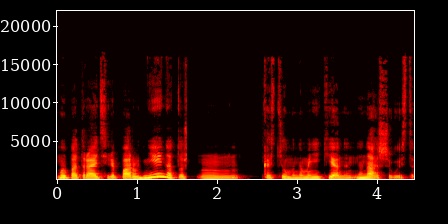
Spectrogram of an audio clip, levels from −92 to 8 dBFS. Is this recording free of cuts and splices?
no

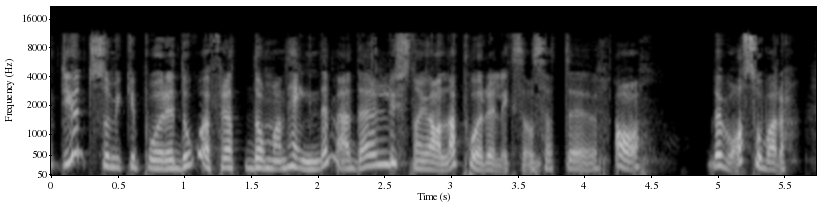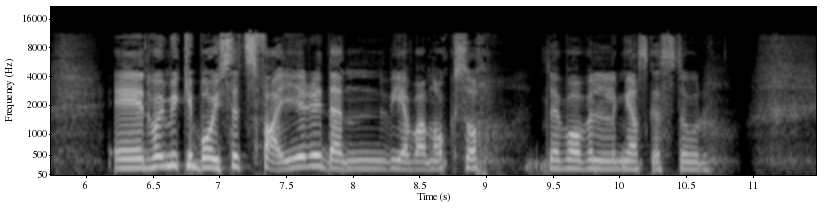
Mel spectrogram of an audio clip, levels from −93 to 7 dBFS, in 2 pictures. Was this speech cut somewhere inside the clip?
yes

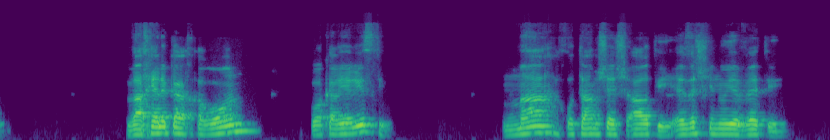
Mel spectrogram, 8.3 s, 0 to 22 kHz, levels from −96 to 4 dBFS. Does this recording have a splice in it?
no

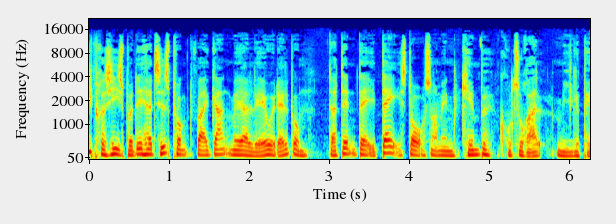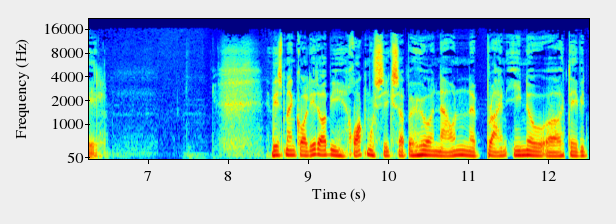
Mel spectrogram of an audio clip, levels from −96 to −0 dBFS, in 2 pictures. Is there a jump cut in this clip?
no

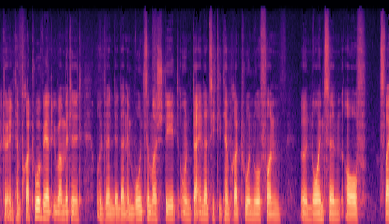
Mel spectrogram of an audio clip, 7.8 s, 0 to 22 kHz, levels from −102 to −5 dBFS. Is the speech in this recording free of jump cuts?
yes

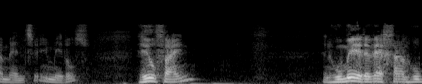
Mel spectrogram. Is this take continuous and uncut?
yes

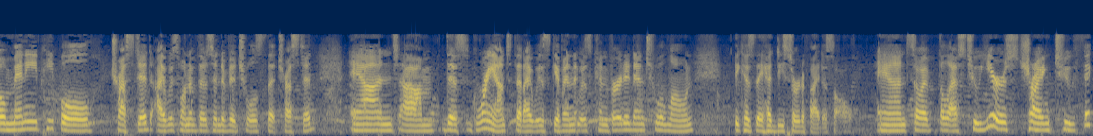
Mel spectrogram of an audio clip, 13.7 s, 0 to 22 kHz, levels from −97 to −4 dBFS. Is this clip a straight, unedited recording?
no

